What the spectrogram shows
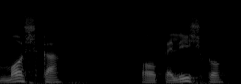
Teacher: palatalización de S en contacto con la velar sorda, con K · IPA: /sk/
